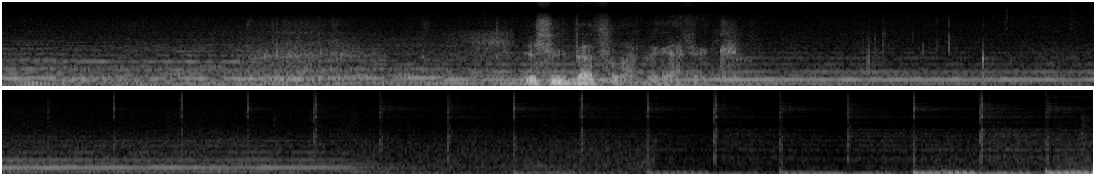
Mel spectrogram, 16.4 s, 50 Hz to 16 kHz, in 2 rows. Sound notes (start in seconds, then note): 9.3 clock ticking; 11.3 dramatic music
